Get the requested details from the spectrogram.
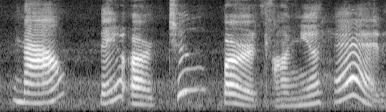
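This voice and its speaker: A woman puts on a character voice, high in pitch, with very wide pitch swings. She speaks at a very slow pace over clear background noise. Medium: read story. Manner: calm, cheerful.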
